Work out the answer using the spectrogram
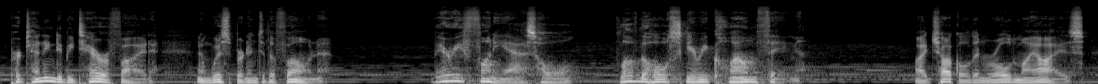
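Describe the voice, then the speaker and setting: A man narrating a horror story in steady first person, scripted. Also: lowish voice. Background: faint music.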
